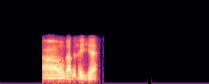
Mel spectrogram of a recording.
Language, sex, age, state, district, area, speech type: Dogri, male, 30-45, Jammu and Kashmir, Udhampur, rural, conversation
